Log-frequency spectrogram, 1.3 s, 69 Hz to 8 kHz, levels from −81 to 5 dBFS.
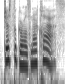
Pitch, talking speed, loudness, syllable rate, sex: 230 Hz, 275 wpm, -18 LUFS, 5.2 syllables/s, female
